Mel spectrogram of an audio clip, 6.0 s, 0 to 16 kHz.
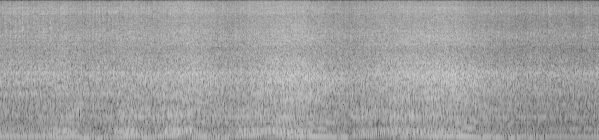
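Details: Škoda 1000 MB/1100 MB De Luxe, first start after 15 years: engine settles into fairly even idle, then climbs and falls through quick throttle blips, pulling cleanly each time.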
